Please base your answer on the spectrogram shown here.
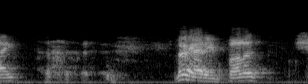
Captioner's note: laughing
